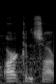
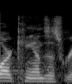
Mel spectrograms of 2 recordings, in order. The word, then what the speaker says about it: Arkansas: Now, in every other state, it's pronounced the Little Arkansas River, but not in Kansas. There we called it the Little Arkansas River.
